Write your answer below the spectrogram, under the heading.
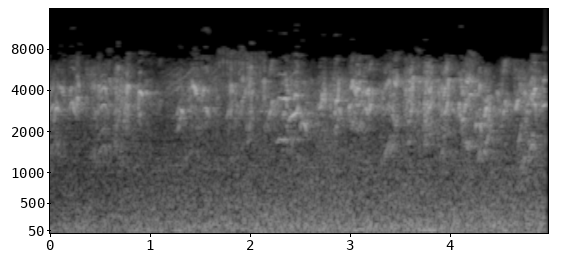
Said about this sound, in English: if you go there when there are no other people there, in the gatehouse, there's the most wonderful sound of swallows, and you maybe get 20 or 30 swallows all roosting in there and all singing together, and I love that sound.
